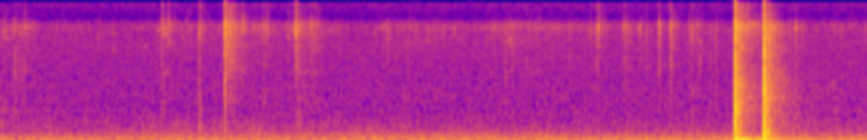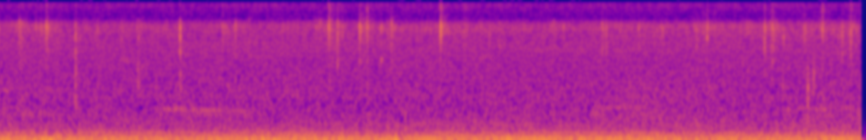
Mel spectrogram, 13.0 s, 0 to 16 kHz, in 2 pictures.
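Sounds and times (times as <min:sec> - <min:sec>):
bamboo crackling in fire: 0:00.0 - 0:12.9
bamboo bursting with sharp bangs: 0:05.5 - 0:06.2.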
